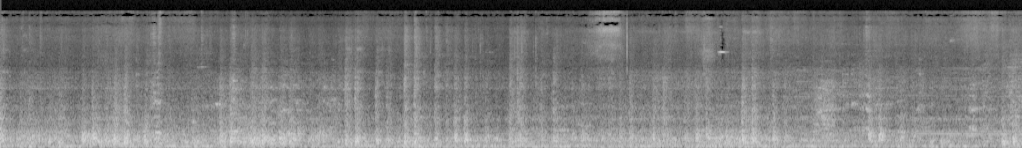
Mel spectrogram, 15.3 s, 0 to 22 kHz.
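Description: Running sound of an E231-series 1000-subseries renewed commuter train heard from inside the car: a steady rumble of wheels on rail with repeated clicks from rail joints. A steady tone comes in near the end.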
